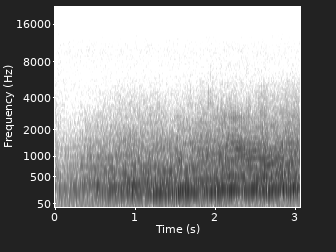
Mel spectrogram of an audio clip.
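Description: A Ford Sierra touring car and other racing cars at the 1987 Wellington street race, engines droning steadily and building slightly in loudness, a continuous mid-distance roar with no voices.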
